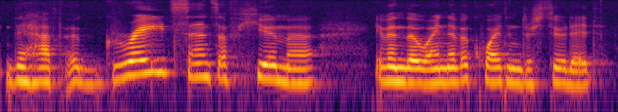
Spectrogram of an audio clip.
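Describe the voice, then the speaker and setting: A woman from Belgium, a native French speaker with a Belgian French accent, reads her own memoir aloud in a chatty, expressive way with spontaneous asides. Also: on the low side, moderate pace. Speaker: author reading own book.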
